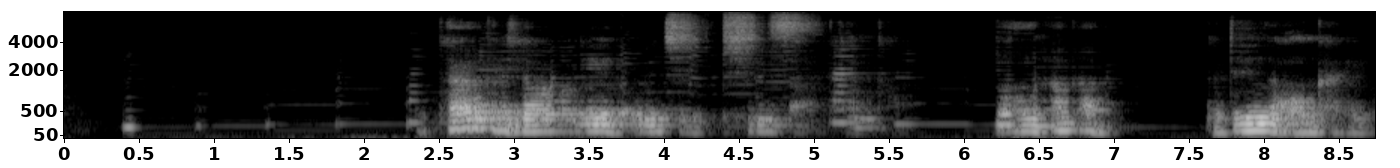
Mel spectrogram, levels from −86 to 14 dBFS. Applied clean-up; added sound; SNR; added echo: neural mask model DeepFilterNet 3.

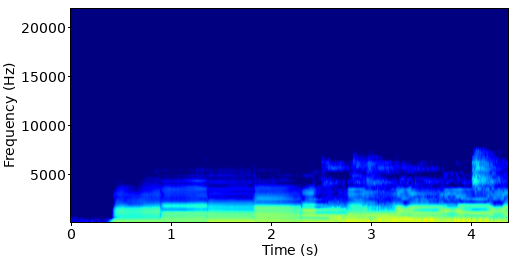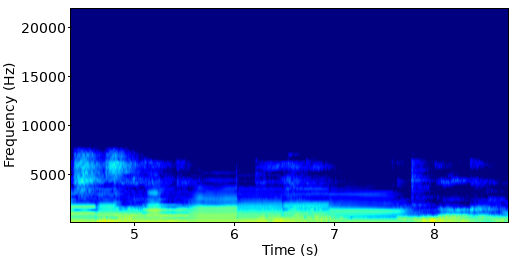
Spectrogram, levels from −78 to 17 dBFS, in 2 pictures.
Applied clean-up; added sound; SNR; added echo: none; Wind instrument, woodwind instrument; -2 dB; reverberation time 1.2 s.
